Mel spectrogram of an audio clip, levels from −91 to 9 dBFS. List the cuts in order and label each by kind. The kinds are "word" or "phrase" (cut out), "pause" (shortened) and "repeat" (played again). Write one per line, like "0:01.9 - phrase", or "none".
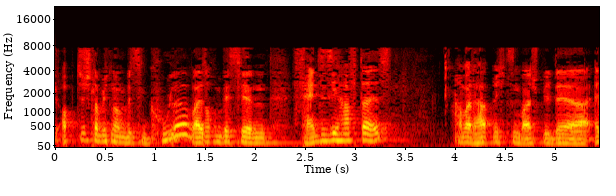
0:01.5 - word

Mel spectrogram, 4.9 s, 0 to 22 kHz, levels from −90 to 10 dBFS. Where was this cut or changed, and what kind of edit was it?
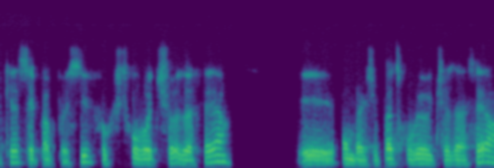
none

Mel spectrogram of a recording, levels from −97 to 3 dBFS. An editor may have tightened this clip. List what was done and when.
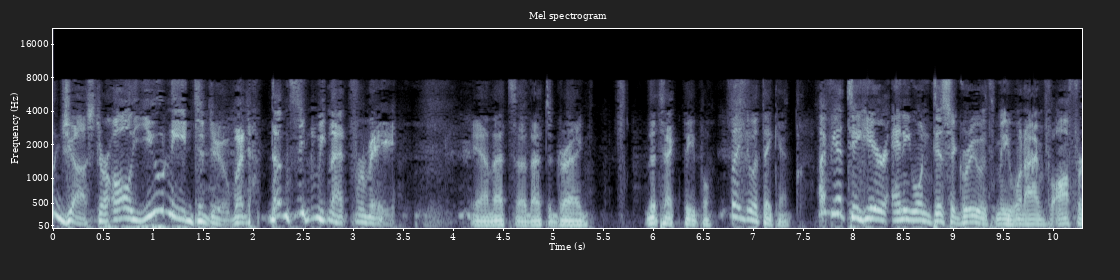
0:02.1 - word
0:02.7 - word
0:06.8 - word

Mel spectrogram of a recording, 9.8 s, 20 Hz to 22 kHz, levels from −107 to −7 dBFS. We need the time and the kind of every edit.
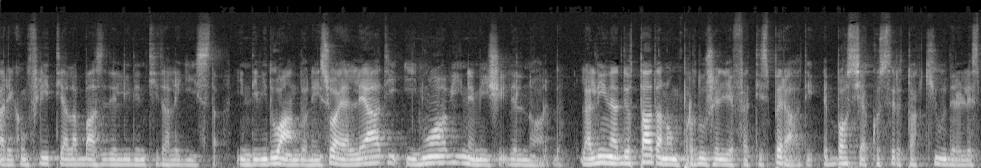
0:02.3 - pause

